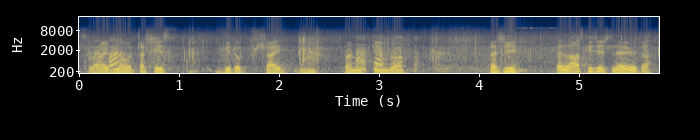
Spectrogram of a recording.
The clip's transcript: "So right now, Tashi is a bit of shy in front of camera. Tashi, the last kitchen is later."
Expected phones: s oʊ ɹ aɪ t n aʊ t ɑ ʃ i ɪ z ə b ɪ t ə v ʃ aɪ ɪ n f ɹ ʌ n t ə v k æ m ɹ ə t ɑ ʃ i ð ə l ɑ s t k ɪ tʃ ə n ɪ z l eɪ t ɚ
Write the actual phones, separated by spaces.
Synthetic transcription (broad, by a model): s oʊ ɹ aɪ t n aʊ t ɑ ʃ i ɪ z b ɪ t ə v ʃ aɪ ɪ n f ɹ ʌ n t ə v k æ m ɹ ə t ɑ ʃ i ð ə l ɑ s t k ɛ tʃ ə l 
